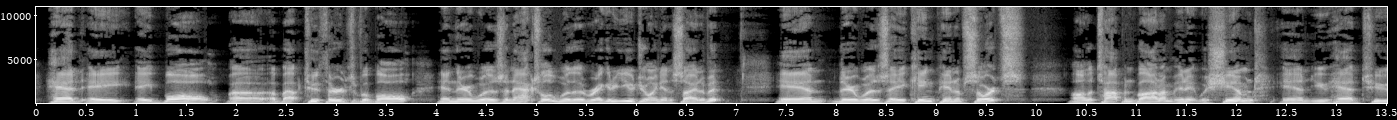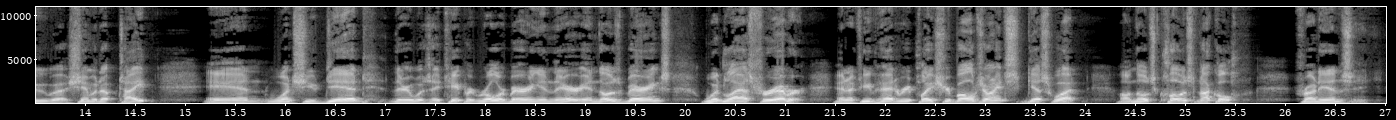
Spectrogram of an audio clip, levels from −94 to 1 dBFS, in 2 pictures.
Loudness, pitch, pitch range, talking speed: -15 LUFS, 110 Hz, 105-130 Hz, 185 wpm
